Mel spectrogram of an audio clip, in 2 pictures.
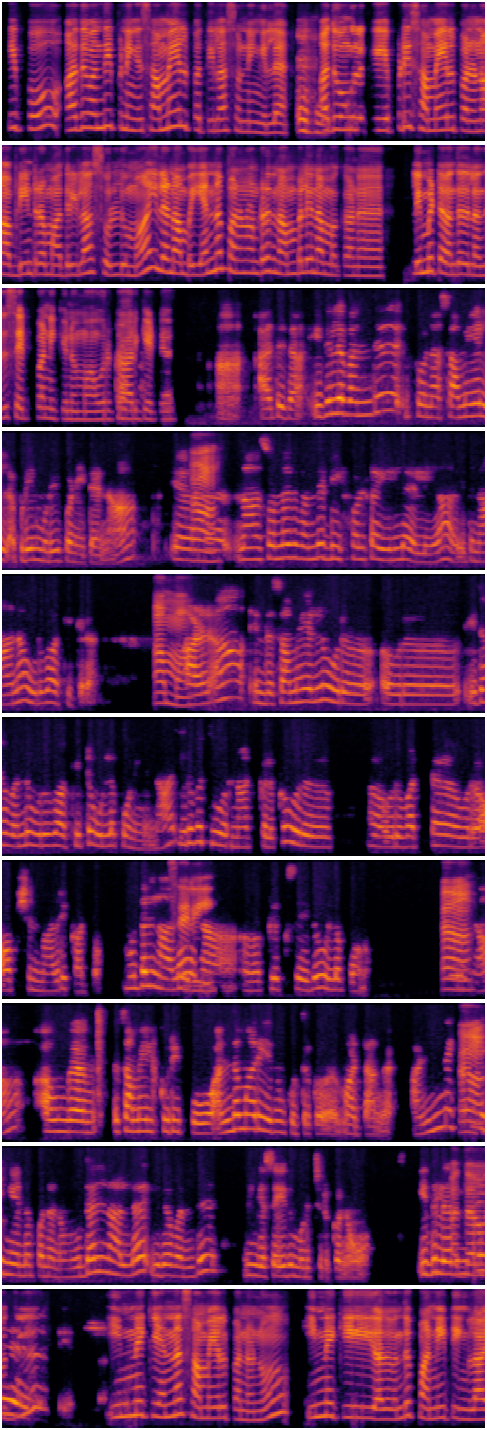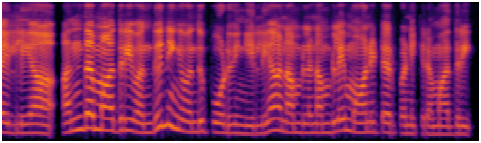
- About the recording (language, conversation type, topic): Tamil, podcast, உங்களுக்கு அதிகம் உதவிய உற்பத்தித் திறன் செயலிகள் எவை என்று சொல்ல முடியுமா?
- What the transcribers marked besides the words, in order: static; distorted speech; in English: "லிமிட்ட"; other background noise; in English: "செட்"; in English: "டார்கெட்ட?"; in English: "டீஃபால்டா"; "ஆனா" said as "ஆழா"; in English: "ஆப்ஷன்"; in English: "கிளிக்"; alarm; tsk; horn; in English: "மானிட்டர்"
